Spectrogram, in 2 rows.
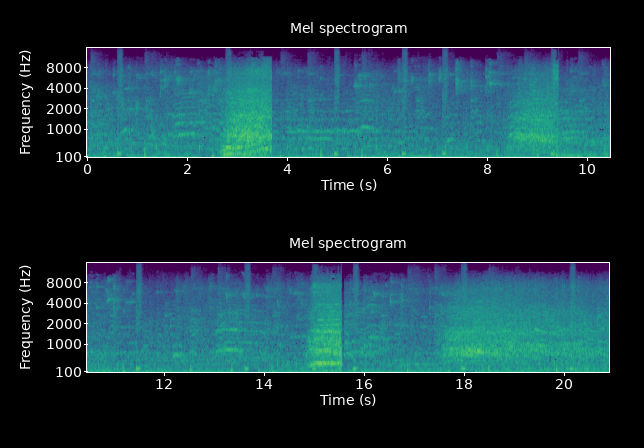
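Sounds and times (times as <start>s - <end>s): burst of voices: 0.5s - 9.4s.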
